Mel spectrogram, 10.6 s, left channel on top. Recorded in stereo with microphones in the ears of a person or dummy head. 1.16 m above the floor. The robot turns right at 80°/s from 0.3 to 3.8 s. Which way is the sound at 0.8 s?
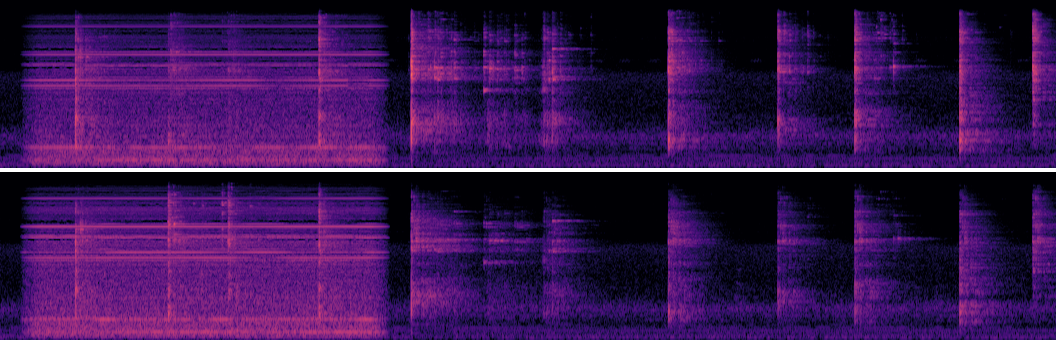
5° left (ahead or behind).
